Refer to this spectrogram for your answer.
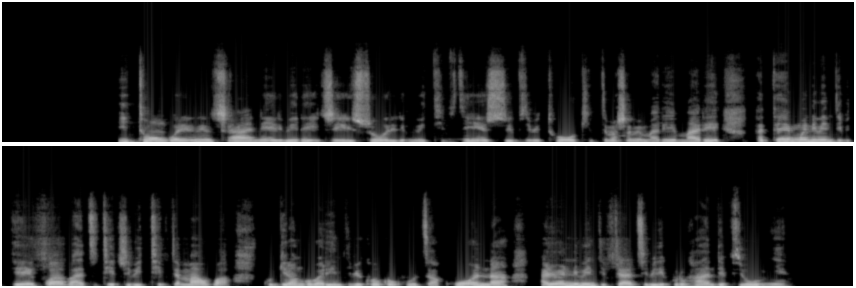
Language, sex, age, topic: Rundi, female, 18-24, agriculture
